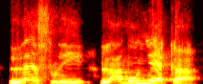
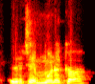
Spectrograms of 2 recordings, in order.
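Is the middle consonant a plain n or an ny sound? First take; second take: ny sound; plain n. First: The middle consonant is an ny sound. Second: The middle consonant is a plain n sound. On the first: The speaker calls it right. "surprised that you got the muñeco part right" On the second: The speaker calls it wrong.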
